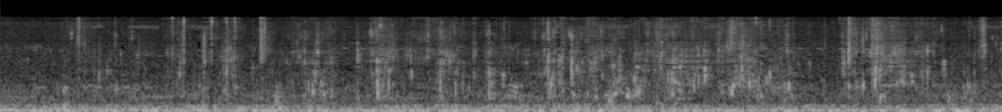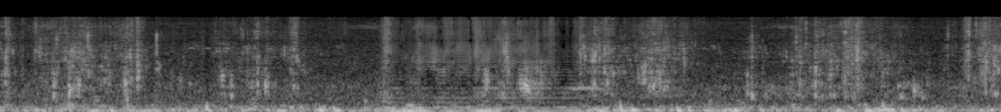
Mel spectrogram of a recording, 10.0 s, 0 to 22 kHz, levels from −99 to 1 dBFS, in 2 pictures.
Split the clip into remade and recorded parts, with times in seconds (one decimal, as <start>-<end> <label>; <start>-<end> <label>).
0.0-6.9 recorded; 6.9-7.9 remade; 7.9-10.0 recorded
